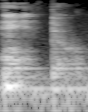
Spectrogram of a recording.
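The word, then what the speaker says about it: Ẹdo: And that is what changed the pronunciation of this letter E to Edo.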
